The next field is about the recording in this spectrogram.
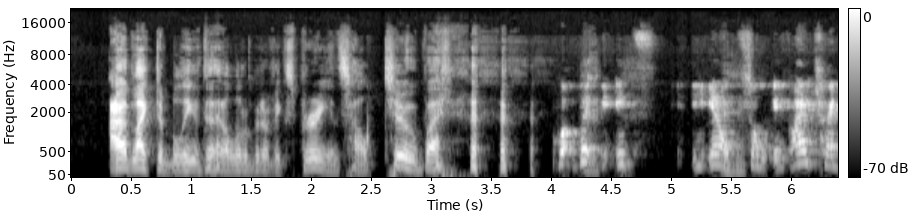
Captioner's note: laughing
